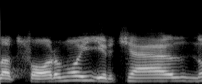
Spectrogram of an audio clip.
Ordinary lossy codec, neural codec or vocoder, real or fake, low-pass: AAC, 48 kbps; codec, 16 kHz in and 24 kHz out, 0.9 kbps, LongCat-Audio-Codec, four codebook decoder; fake; 7.2 kHz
